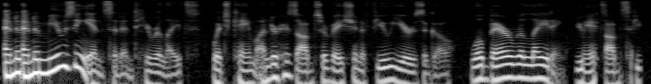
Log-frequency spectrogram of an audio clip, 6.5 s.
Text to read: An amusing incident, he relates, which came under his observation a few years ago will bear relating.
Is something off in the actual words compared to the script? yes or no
yes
